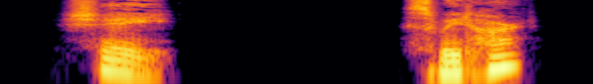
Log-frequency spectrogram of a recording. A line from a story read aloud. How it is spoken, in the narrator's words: I whispered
